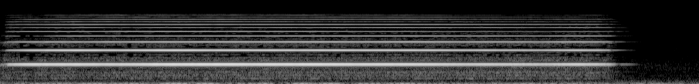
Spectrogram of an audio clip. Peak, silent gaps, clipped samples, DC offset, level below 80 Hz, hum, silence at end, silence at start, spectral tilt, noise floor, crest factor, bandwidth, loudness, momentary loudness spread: -2 dBFS; none; under 0.1%; under 0.1%; -44 dBFS; none; 0.55 s; 0 s; 2.5 dB/octave; -41 dBFS; 10 dB; 11 kHz; -10 LUFS; 7 LU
